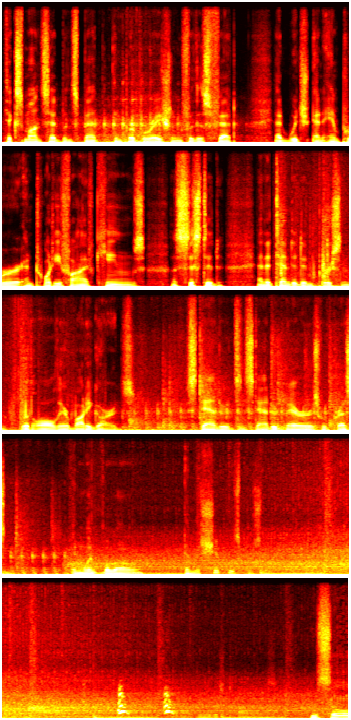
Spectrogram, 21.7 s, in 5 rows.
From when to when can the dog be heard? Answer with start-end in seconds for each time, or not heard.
17.9-19.6.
